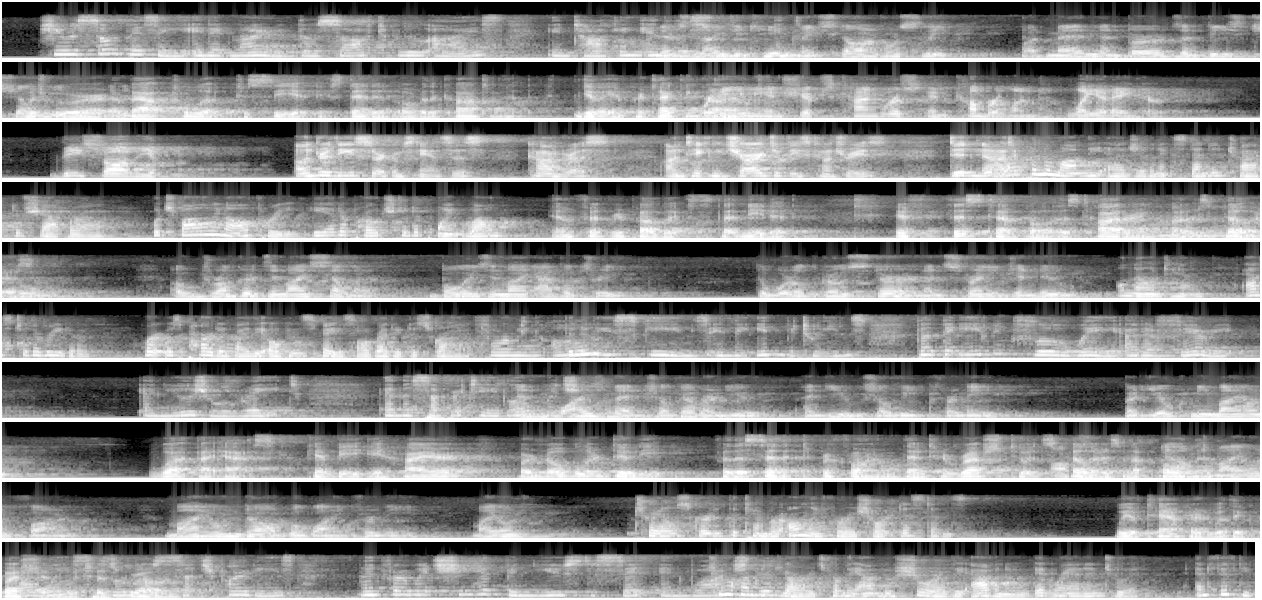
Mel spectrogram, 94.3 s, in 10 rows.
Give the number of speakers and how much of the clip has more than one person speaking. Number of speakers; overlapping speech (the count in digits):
6, about 10%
